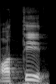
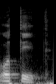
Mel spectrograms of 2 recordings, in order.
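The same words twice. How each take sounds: First: অতীত with open 'aw' first; spelling pronunciation. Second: অতীত with rounded 'o' first; ও sound at the start of অতীত; natural pronunciation. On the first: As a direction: say অতীত slowly as 'aw-teet'. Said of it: "কীভাবে উচ্চারণ করি". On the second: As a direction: say অতীত as 'o-teet'. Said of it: "তাহলে লিখব ও". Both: Shown as a demonstration.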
